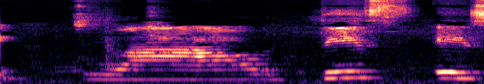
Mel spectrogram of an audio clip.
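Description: A woman's voice holding one long, level sung note for about a second, followed by a short vocal sound near the end.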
